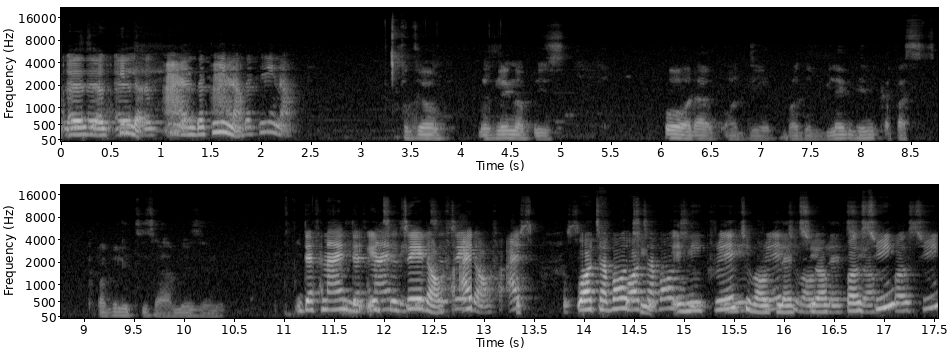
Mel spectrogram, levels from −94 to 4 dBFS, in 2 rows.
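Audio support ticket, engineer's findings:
Echo with no canceller, throughout. Far end on loudspeaker, mic re-captures it, no AEC removing it. Speech shadowed by thinner copy about 6 dB down, roughly half a second behind, after the network round trip.

Audio dropout to a faint residue, 12.87–13.32 s, 0.44 s lost. Signal cuts abruptly and path stays live: gap holds only hiss, roughly 45 dB below speech. Likely an upstream capture or transport interruption, not a pause or fade.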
